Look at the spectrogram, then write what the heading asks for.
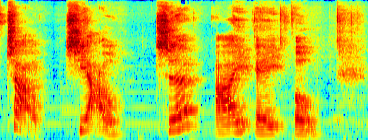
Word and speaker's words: ciao: so the informal one everyone knows this it's Chow Chow sure I ate oh this is tau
